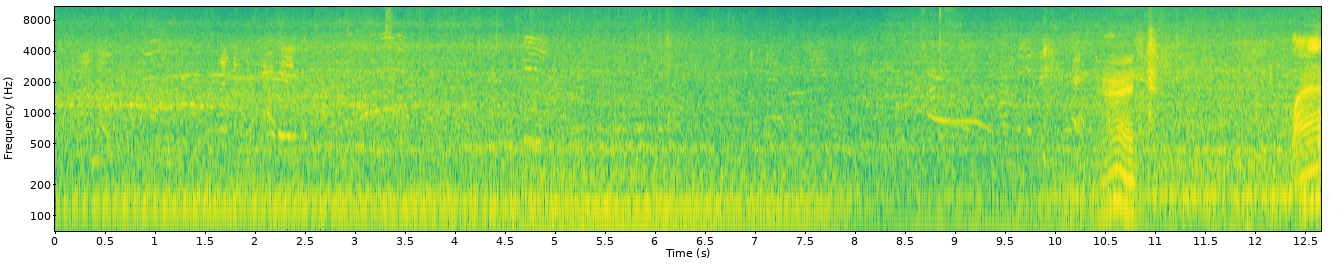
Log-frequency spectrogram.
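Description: Steady low hum of a boat engine idling, fading after about eight seconds, under faint chatter of people; a short, louder vocal sound comes close by near the end.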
